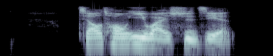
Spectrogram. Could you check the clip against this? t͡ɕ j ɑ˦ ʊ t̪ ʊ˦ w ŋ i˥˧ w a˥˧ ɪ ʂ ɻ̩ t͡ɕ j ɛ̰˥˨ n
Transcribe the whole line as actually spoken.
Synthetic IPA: t͡ɕ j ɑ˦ ʊ t̪ʰ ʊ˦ ŋ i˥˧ w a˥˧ ɪ ʂ ɻ̩ t͡ɕ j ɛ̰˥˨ n

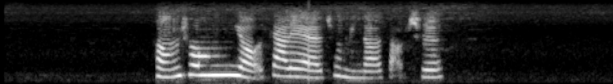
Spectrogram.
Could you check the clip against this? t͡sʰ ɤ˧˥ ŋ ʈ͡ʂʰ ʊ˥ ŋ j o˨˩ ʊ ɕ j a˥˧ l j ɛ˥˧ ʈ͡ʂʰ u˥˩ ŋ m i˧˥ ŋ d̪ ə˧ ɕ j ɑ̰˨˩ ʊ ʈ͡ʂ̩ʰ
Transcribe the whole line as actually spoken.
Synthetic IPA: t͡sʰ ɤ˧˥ ŋ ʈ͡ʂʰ ʊ˥ ŋ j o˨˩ ʊ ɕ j a˥˧ l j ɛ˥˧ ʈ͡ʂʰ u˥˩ ŋ m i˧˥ ŋ d̪ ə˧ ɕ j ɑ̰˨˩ ʊ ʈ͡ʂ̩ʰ

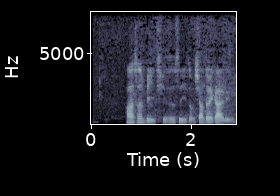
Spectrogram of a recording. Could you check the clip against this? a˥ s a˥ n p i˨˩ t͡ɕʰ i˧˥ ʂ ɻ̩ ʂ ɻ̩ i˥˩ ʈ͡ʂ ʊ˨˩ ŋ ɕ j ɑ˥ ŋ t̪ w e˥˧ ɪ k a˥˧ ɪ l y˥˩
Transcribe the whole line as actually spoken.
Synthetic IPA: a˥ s ə˥ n p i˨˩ t͡ɕʰ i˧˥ ʂ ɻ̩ ʂ ɻ̩ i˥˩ ʈ͡ʂ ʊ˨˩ ŋ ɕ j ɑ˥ ŋ t̪ w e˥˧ ɪ k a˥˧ ɪ l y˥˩

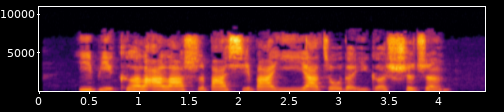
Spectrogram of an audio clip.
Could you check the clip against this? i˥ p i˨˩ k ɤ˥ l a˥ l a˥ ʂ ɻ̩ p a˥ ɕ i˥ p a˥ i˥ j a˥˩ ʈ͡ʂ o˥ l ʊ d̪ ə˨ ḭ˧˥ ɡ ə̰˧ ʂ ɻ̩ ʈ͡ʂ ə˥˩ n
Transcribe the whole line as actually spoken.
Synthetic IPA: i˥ p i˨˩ kʰ ɤ˥ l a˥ l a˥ ʂ ɻ̩ p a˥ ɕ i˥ p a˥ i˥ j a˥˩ ʈ͡ʂ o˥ ʊ d̪ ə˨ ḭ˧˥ ɡ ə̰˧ ʂ ɻ̩ ʈ͡ʂ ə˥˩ n

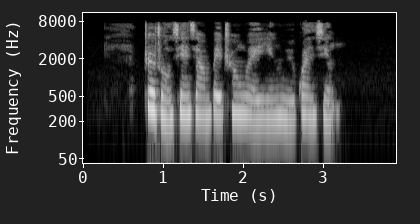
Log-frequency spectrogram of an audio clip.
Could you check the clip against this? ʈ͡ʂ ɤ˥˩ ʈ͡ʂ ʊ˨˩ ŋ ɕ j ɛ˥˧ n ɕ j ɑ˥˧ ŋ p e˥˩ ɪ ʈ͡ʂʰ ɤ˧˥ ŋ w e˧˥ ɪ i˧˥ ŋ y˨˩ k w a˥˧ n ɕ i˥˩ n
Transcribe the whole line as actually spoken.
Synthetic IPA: ʈ͡ʂ ɤ˥˩ ʈ͡ʂ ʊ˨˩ ŋ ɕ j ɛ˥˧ n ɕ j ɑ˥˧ ŋ p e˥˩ ɪ ʈ͡ʂʰ ɤ˥ ŋ w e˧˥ ɪ i˧˥ ŋ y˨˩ k w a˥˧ n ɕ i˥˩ ŋ

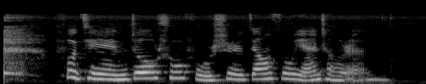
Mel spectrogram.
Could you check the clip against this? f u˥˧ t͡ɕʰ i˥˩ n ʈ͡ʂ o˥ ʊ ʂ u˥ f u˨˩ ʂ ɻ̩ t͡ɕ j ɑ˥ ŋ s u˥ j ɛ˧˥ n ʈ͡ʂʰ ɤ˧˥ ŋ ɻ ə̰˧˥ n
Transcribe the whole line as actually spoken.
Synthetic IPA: f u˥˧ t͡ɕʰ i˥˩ n ʈ͡ʂ o˥ ʊ ʂ u˥ f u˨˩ ʂ ɻ̩ t͡ɕ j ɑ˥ ŋ s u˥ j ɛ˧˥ n ʈ͡ʂʰ ɤ˧˥ ŋ ɻ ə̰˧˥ n

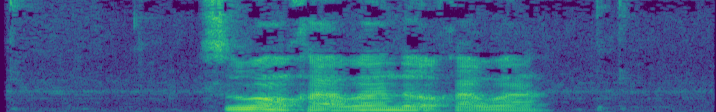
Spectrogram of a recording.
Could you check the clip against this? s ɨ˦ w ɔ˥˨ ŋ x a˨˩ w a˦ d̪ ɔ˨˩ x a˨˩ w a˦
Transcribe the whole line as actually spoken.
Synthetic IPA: s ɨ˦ w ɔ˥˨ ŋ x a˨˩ w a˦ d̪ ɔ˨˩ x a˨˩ w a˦

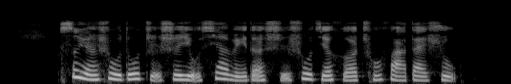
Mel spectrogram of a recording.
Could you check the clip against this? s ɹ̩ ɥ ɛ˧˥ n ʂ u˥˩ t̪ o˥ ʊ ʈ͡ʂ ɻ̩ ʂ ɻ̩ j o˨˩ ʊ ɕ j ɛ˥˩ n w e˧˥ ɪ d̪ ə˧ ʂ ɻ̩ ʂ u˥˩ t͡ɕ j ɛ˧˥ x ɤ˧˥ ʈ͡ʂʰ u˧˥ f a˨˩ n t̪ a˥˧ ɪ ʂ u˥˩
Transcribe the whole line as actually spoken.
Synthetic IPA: s ɹ̩ ɥ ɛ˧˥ n ʂ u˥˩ t̪ o˥ ʊ ʈ͡ʂ ɻ̩ ʂ ɻ̩ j o˨˩ ʊ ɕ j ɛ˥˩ n w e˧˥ ɪ d̪ ə˧ ʂ ɻ̩ ʂ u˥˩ t͡ɕ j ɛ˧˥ x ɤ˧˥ ʈ͡ʂʰ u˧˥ f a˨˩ t̪ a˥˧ ɪ ʂ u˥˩

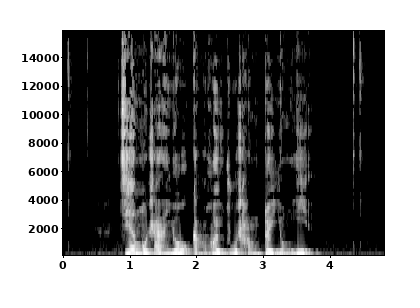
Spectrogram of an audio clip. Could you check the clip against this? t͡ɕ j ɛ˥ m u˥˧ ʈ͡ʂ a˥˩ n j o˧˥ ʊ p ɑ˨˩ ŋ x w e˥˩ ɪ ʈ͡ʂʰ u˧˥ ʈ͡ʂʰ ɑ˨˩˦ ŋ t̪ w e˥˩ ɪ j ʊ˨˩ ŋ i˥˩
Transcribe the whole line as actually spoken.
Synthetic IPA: t͡ɕ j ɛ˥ m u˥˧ ʈ͡ʂ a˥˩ n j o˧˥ ʊ k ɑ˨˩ ŋ x w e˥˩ ɪ ʈ͡ʂ u˧˥ ʈ͡ʂʰ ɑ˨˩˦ ŋ t̪ w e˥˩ ɪ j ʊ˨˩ ŋ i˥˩

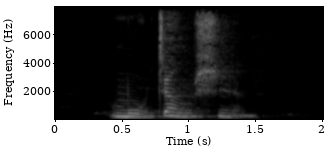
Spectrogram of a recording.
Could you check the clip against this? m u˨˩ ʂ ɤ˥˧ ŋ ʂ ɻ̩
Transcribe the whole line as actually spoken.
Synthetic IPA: m u˨˩ ʈ͡ʂ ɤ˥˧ ŋ ʂ ɻ̩

